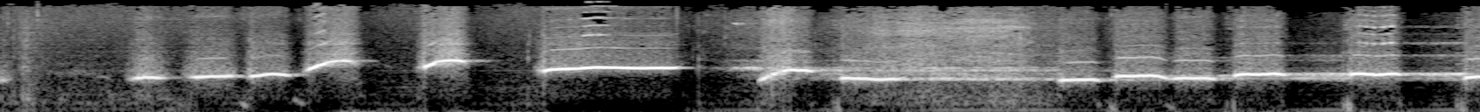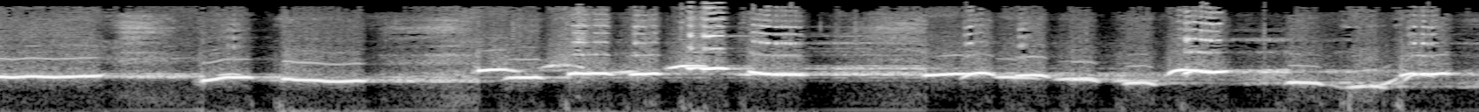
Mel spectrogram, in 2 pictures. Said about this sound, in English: Do you know what? I'm feeling a bit less flat. Bit of whistling. Turns out the milkman was onto something.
